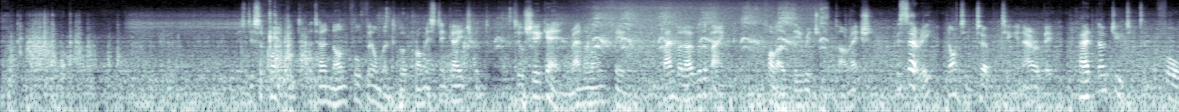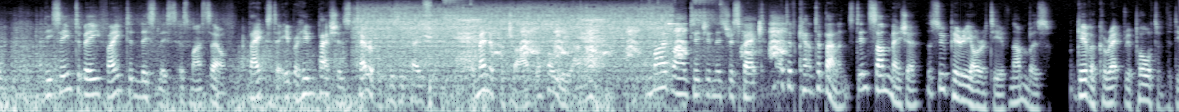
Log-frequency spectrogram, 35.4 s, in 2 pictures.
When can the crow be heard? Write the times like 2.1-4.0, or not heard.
7.0-12.4, 24.0-29.5.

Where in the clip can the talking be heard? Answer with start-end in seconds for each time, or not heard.
3.5-35.3.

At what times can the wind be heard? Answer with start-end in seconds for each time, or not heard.
0.0-27.8.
